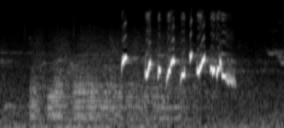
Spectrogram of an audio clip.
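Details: Huế-type red-whiskered bulbul from Vietnam, sung for contest training and to excite newly caught birds: a faint low hum is heard first, then a fast phrase of roughly ten clear slurred whistles that ends on a falling note.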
